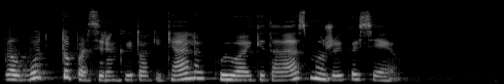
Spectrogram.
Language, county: Lithuanian, Vilnius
